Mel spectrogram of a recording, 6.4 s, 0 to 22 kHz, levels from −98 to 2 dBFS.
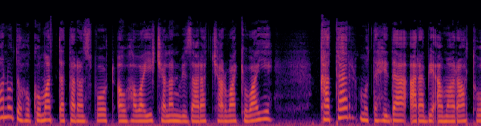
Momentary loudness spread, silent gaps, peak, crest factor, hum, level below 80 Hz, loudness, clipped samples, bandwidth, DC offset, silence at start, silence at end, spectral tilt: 5 LU; none; -16 dBFS; 20 dB; none; -58 dBFS; -36 LUFS; under 0.1%; 11.5 kHz; under 0.1%; 0 s; 0 s; -5.5 dB/octave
